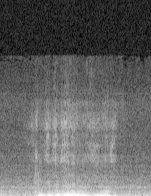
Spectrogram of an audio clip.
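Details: Snoring: one low, buzzing snore lasting about a second during breathing in, over steady room noise.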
